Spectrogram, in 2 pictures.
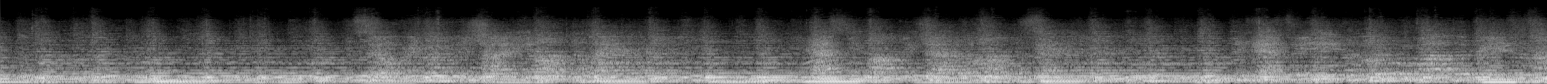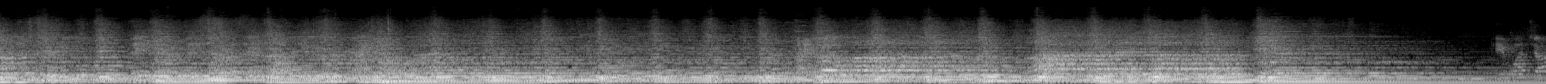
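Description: A large ukulele group strumming chords together in a steady rhythm while singing in unison. Near the end the song stops and the last chord dies away.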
